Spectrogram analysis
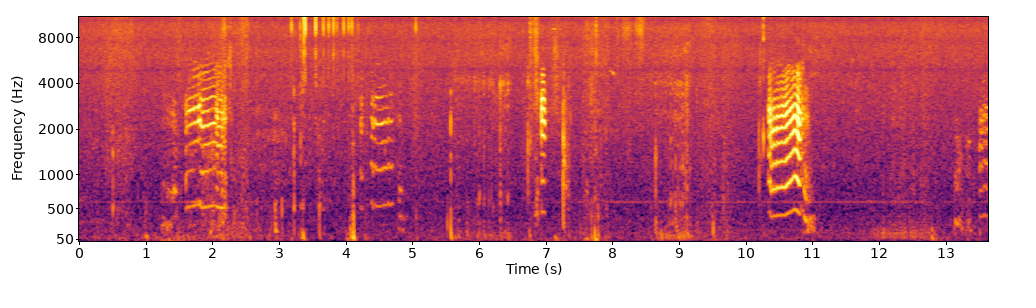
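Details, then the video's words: Domestic pet cat meowing indoors: a few short meows with stacked harmonics near the second, fourth and tenth seconds, the last one longest and loudest, set against quiet clicks and rustling. "Мой кот персик мяукает"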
